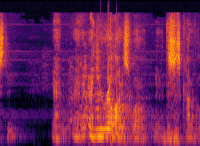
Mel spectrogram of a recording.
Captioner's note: laugh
